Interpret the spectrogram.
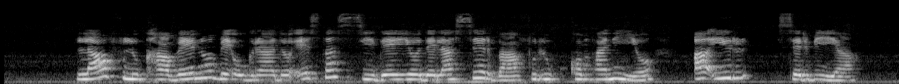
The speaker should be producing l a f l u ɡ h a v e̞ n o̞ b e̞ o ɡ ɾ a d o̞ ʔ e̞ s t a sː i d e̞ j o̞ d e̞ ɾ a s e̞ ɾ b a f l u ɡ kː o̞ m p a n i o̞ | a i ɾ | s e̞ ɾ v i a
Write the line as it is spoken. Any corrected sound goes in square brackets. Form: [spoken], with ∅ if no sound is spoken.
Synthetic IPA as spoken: l a f l u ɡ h a v e̞ n o̞ b e̞ o ɡ ɾ a d o̞ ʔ e̞ s t a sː i d e̞ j o̞ d e̞ [l] a s e̞ ɾ b a f l u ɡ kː o̞ m p a n i o̞ | a i ɾ | s e̞ ɾ [b] i a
